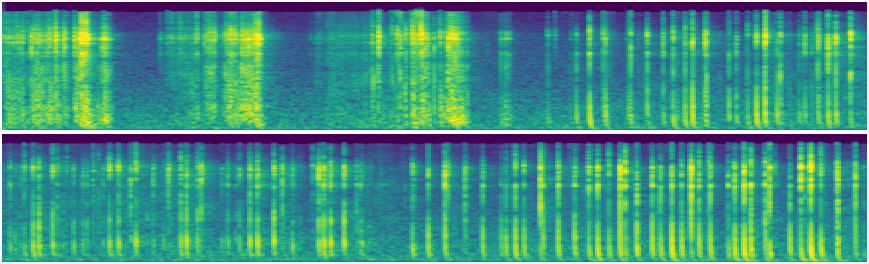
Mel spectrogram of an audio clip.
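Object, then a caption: Glitter-coated Christmas bauble. Fingernails rapidly scratch and tap a gold glitter-coated Christmas bauble held close to the microphone. The sound is a dense stream of short, bright, crisp scratches and ticks with almost no low end, starting with a few longer rasping strokes before settling into quick, closely spaced taps.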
